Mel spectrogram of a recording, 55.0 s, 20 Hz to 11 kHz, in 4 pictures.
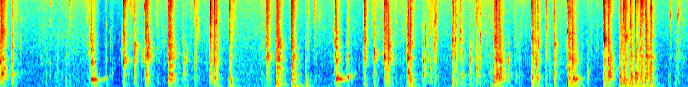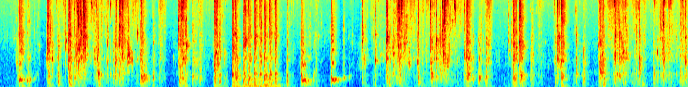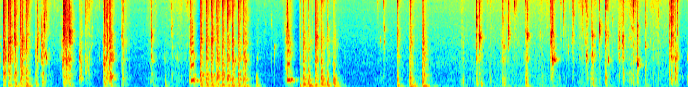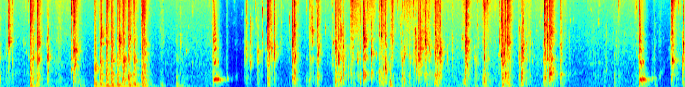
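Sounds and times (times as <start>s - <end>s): slime squelching by hand: 6.1s - 31.7s, 44.2s - 54.9s.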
